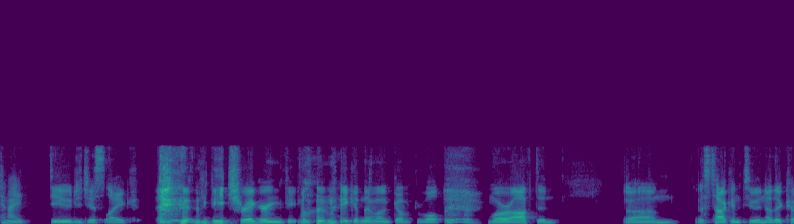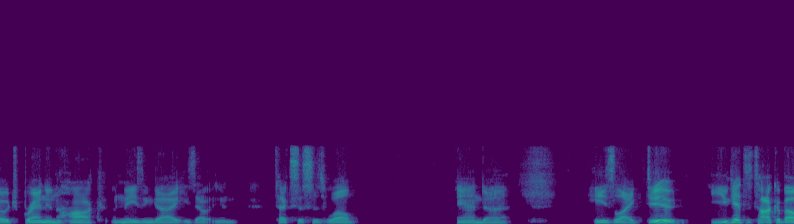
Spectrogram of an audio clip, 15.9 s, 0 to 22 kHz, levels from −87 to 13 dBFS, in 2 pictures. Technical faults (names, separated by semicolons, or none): none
